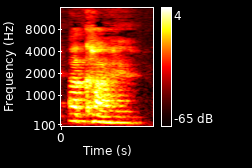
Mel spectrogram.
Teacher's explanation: ख क्या है, स्पर्श व्यंजन भी है, कंठ ध्वनि भी है, अघोष ध्वनि भी है, और साथ ही क्या है महाप्राण ध्वनि भी है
